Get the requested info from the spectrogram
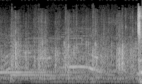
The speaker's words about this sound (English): Somebody clap your hands one more time.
